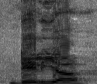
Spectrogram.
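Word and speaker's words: dahlia: डेलिया, इसमें H silent होता है, ध्यान रखें।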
